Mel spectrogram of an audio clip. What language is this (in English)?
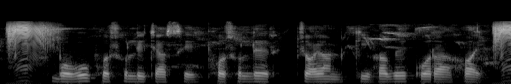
Bangla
